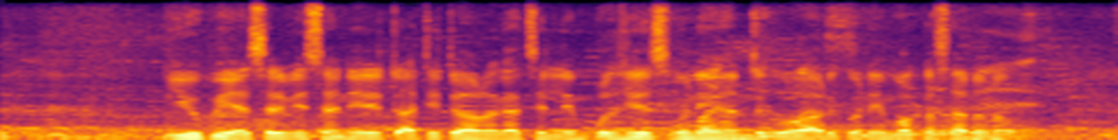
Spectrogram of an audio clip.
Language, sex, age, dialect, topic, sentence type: Telugu, male, 18-24, Utterandhra, banking, statement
